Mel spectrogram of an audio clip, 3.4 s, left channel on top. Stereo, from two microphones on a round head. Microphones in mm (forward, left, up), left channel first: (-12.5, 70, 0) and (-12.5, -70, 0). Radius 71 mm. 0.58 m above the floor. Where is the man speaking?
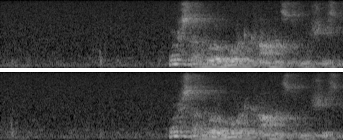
55° left (ahead or behind), 7.5 m; by 3.3 s 65° left (ahead or behind), 6.5 m.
